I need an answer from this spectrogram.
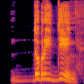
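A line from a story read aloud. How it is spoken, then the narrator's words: Uncertain greeting. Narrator (Russian): неуверенно поприветствовал он эльфа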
